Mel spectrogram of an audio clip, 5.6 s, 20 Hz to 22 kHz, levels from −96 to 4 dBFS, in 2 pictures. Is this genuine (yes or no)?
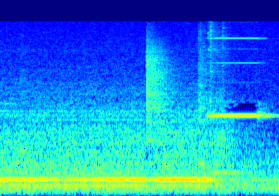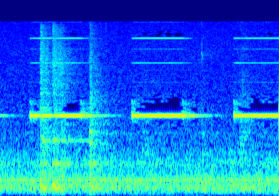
yes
